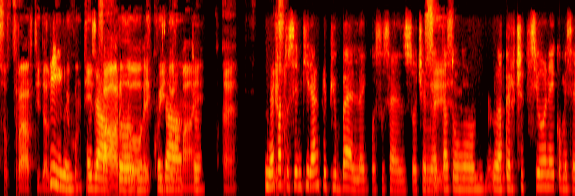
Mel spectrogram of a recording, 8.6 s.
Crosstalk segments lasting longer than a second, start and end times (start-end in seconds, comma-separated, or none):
0.7-3.0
